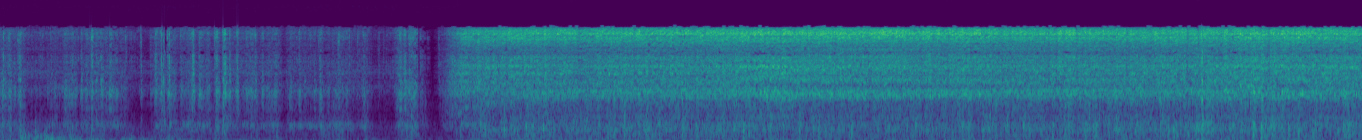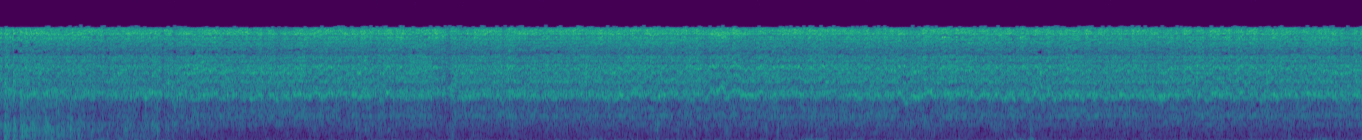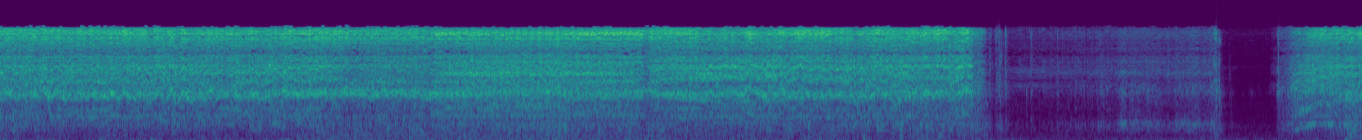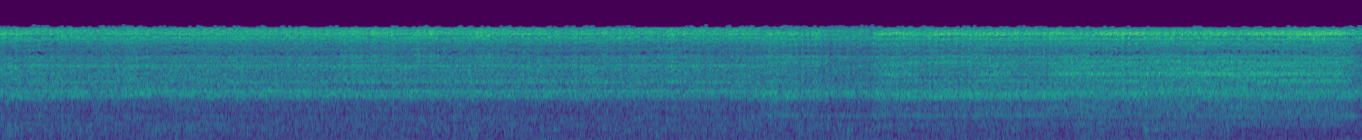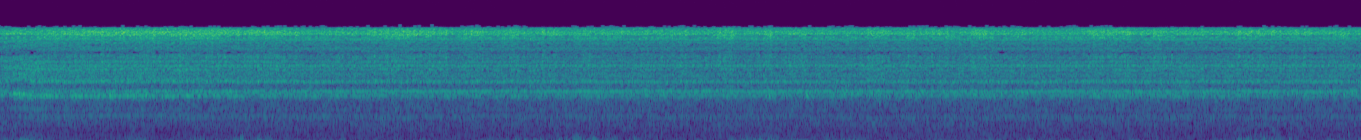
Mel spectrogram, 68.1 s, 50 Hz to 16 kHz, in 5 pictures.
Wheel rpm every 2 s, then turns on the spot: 20, 30, 110, 160, 160, 160, 160, 160, 170, 160, 160, 160, 160, 160, 160, 170, 160, 160, 90, 10, 140, 160, 160, 160, 160, 160, 160, 160, 160, 160, 160, 160, 160, 160.
0-4 36-38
